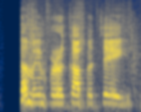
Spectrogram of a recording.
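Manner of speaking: really high-pitched, full cartoon voice. Asked what the little blue worm sounds like, speaker quotes it: high cartoony Labyrinth worm voice. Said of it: "That really high pitched cartoony voice".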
